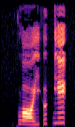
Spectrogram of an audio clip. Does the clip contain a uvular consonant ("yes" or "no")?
no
